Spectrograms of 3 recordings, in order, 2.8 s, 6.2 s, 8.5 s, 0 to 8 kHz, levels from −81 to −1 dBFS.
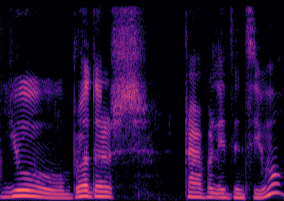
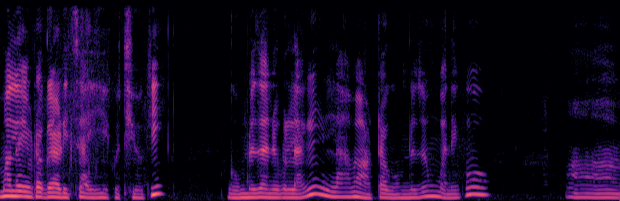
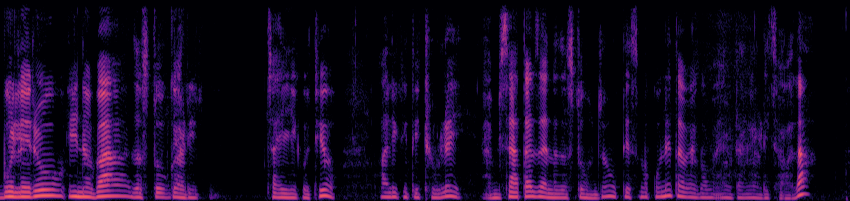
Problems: none marked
